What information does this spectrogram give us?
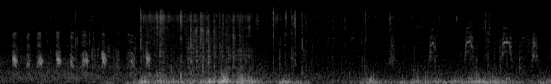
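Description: A chukar gives a quick run of eight or nine clucking notes, several per second, then breaks off under heavy low rumbling and wind, with faint calls later.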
